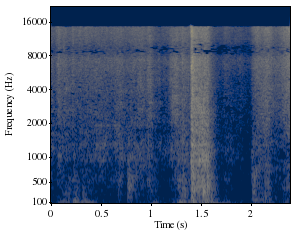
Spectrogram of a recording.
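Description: Handling noises on a work table: low bumps, then one louder short clunk about one and a half seconds in.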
